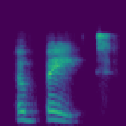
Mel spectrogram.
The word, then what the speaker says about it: abate: cheering boy rally abate stress is on the second syllable a bait it means to make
